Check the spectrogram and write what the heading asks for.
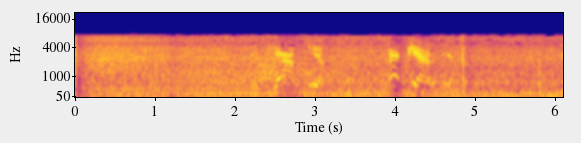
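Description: Lexus sedan driving slowly, a steady engine and road noise. Short bits of voice come through about two and a half and four seconds in.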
